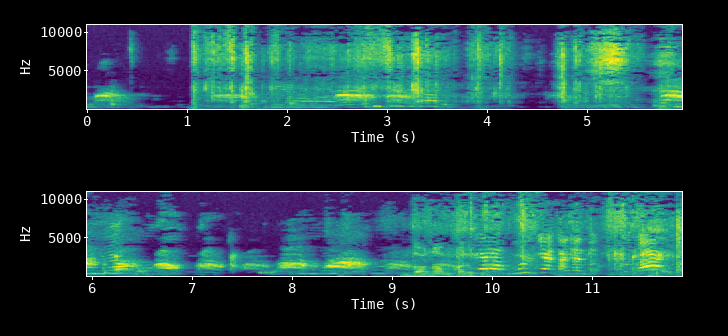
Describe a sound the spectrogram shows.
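Paper rustles as pages are turned and handled.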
